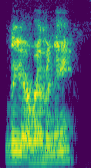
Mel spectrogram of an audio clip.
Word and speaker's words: Leah Remini: Leah Remini.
